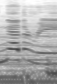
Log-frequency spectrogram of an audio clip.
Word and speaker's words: Nethery: And I said your last name wrong, even though I just asked you. It's Nethery.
